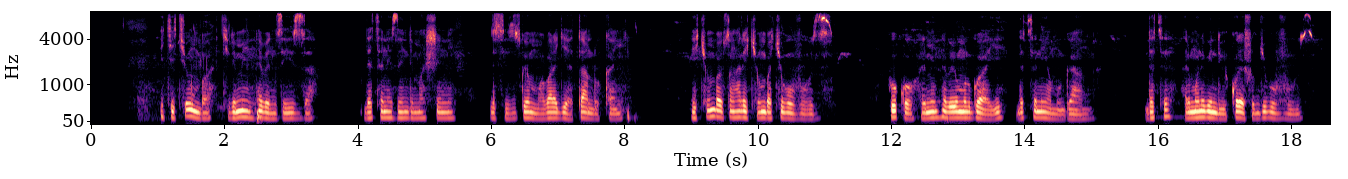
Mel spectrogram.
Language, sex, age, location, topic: Kinyarwanda, male, 18-24, Kigali, health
